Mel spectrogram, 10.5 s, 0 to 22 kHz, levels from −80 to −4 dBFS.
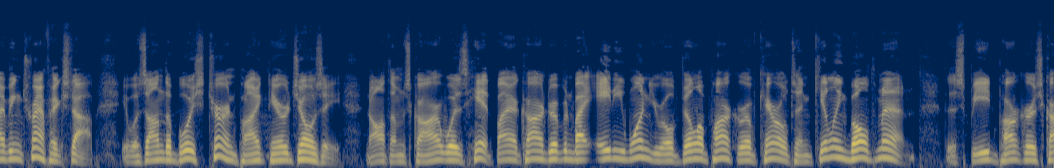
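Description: Nothing stood out on listening to this speech recording.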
